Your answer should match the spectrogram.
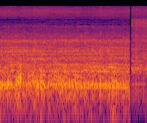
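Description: Power sander running steadily as it sands the teak rubbing strake, with wind buffeting the microphone.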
